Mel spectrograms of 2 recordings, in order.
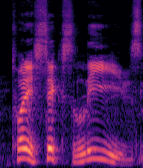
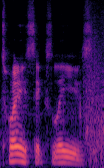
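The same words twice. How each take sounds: First: Excited, slow. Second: Said in the usual way. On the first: Real, not acted. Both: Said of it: "repeats the count".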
